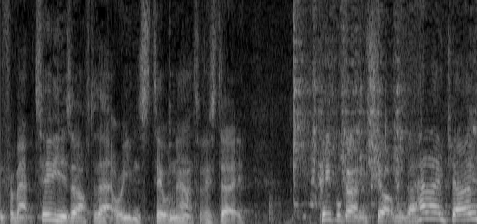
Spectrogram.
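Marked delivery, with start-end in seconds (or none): 4.1-4.7 high-pitched mock customer hello; cheery greeting. Shop customers greeting George by mistake, cheery. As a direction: sing out a friendly greeting, much higher.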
